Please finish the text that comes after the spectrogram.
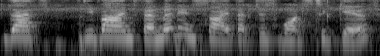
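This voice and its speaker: A woman whose first language is Thai, giving a tarot card reading in a soothing, searching way with many pauses and restarts. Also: on the high side, fairly bright tone, a little hiss or hum. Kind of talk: spiritual pick-a-card reading.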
